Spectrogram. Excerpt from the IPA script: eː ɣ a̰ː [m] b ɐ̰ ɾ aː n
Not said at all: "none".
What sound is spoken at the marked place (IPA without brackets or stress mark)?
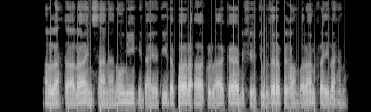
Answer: m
